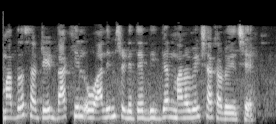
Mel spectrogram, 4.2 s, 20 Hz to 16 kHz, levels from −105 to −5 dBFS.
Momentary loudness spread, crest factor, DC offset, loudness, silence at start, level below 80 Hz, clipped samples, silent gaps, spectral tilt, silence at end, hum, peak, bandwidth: 4 LU; 14 dB; under 0.1%; -17 LUFS; 0.05 s; -58 dBFS; under 0.1%; none; -3.5 dB/octave; 0.35 s; none; -4 dBFS; 7.6 kHz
